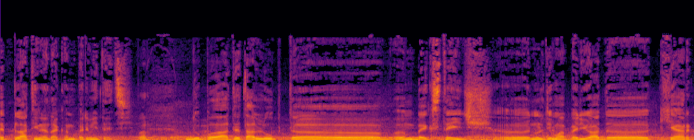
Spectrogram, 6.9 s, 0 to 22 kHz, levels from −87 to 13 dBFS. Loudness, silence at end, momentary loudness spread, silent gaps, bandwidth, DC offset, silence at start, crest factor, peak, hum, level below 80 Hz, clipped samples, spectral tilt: -12 LUFS; 0 s; 7 LU; none; 17 kHz; under 0.1%; 0 s; 12 dB; 0 dBFS; none; -40 dBFS; under 0.1%; -6 dB/octave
